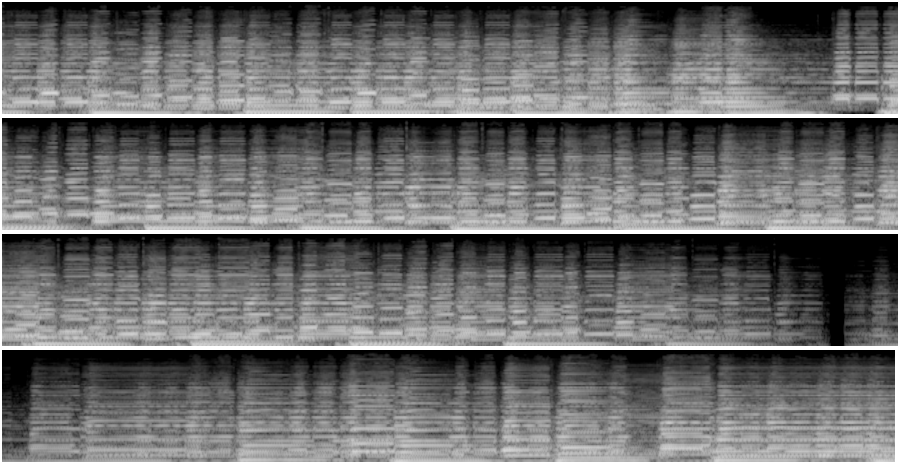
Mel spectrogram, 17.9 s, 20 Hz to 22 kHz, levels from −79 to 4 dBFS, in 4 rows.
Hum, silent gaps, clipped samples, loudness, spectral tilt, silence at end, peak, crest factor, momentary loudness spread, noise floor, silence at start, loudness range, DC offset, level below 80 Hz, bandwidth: none; none; under 0.1%; -14 LUFS; -5 dB/octave; 0 s; 0 dBFS; 14 dB; 7 LU; -38 dBFS; 0 s; 6 LU; under 0.1%; -24 dBFS; 18 kHz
